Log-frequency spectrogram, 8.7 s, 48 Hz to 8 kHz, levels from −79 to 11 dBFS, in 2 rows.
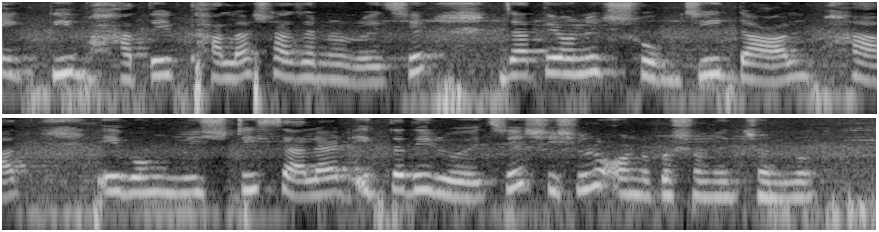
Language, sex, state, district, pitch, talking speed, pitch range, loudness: Bengali, female, West Bengal, Alipurduar, 275 Hz, 125 wpm, 235-300 Hz, -14 LUFS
